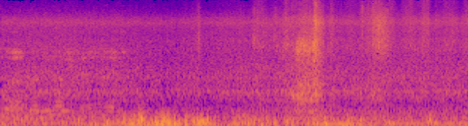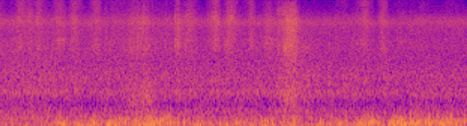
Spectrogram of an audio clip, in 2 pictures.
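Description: A hand pats and rubs a hollow plastic tank with dull thumps.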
